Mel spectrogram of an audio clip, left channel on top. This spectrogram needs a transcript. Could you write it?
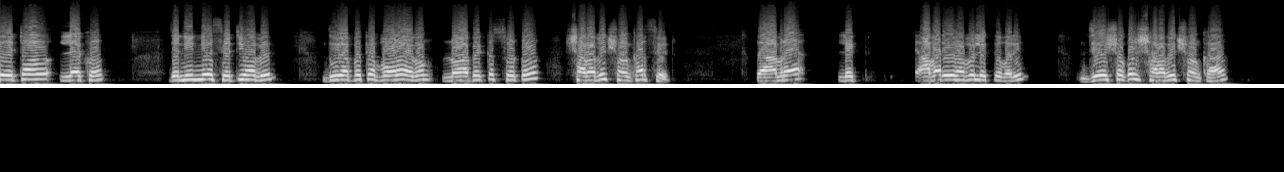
এটাও লেখো যে নির্ণয় সেটই হবে 2 অপেক্ষা বড় এবং 9 অপেক্ষা ছোট স্বাভাবিক সংখ্যার সেট। তা আমরা আবার এইভাবে লিখতে পারি, যে সকল স্বাভাবিক সংখ্যা,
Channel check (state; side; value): silent; right; digital silence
